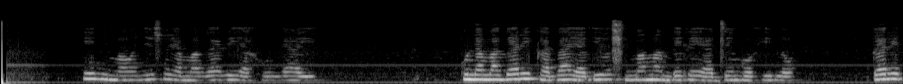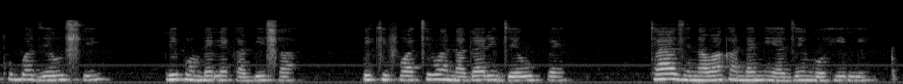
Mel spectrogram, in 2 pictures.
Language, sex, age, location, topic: Swahili, female, 18-24, Kisii, finance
